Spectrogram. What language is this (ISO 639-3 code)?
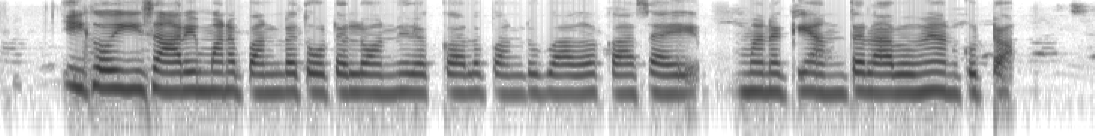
tel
